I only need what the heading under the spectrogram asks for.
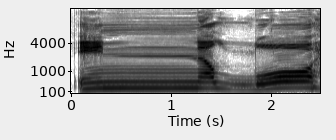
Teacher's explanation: تو ہم لام جلالہ کو یہاں پہ ہیوی کریں گے فتح کی وجہ سے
